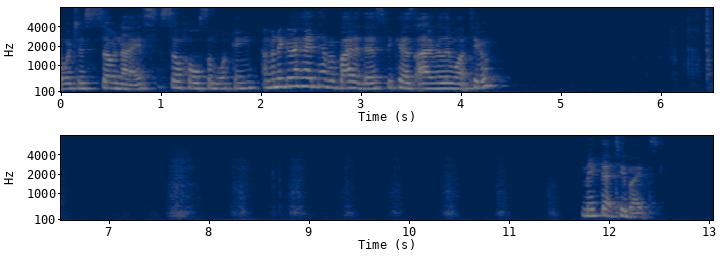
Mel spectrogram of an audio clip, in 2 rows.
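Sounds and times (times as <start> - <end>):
chewing crunches: 5.7 - 6.7, 7.3 - 11.7
crunchy cookie bite snapping: 5.7 - 6.7.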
